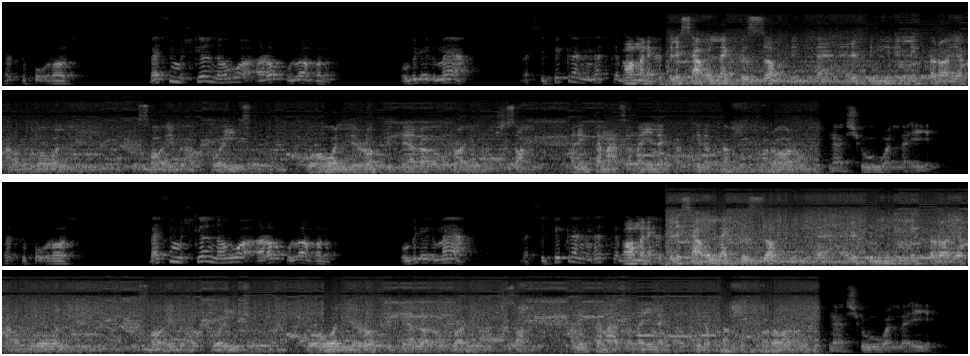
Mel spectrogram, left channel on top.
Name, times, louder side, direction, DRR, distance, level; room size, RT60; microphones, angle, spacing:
voice 1, 0.0-0.8 1.5-3.3 4.0-4.7 5.2-6.6, right 2 dB, 15° right, 2 dB, 0.8 m, -38 dB
voice 2, 6.2-12.2 12.7-15.0 15.3-18.9, right 1 dB, 5° left, -1 dB, 2.2 m, -33 dB
sound 1, 6.6-17.8, right 4 dB, 65° right, 0.8 m, -35 dB
10.5 x 6.8 x 4.1 m, 0.39 s
head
